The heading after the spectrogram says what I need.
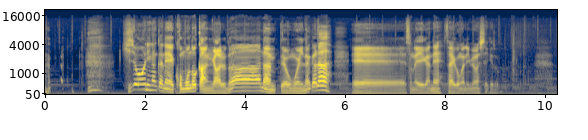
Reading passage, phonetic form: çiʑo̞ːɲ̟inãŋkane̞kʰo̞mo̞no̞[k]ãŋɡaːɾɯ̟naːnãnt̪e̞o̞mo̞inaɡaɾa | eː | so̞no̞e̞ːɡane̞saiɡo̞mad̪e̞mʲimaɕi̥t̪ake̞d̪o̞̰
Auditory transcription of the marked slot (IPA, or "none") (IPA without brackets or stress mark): k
